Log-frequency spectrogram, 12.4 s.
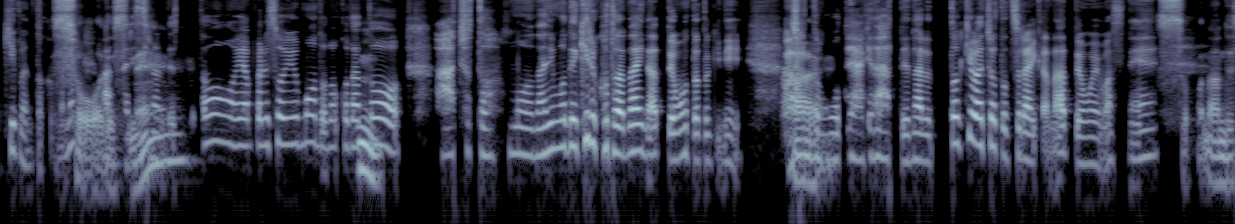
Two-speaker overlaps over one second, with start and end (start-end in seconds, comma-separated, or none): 0.5-2.0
